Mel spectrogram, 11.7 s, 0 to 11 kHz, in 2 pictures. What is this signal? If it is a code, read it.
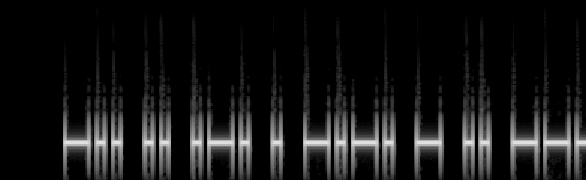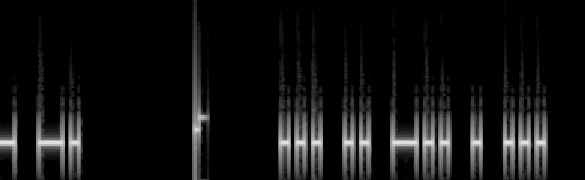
Morse code, heard as a keyed tone, about 15 wpm, 700 Hz. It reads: DIRECTION SIDES
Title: Sets of 4 Words - New Word Drill - 15wpm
